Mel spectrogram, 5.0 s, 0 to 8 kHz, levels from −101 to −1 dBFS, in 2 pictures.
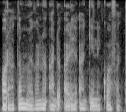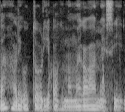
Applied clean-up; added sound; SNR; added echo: neural separator model SepFormer DNS4.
